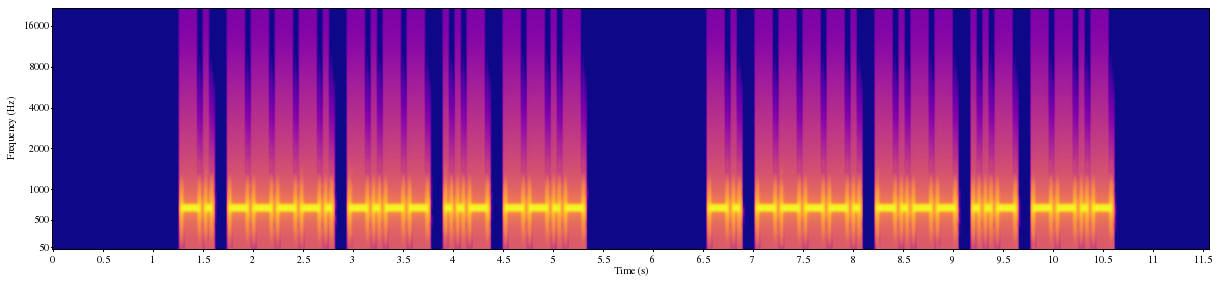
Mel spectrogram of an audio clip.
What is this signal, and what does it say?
Morse code, heard as a keyed tone, about 20 wpm, 700 Hz. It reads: N9YUQ N9YUQ
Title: USA Call Signs - 5 Characters - Repeated 2x - 20wpm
